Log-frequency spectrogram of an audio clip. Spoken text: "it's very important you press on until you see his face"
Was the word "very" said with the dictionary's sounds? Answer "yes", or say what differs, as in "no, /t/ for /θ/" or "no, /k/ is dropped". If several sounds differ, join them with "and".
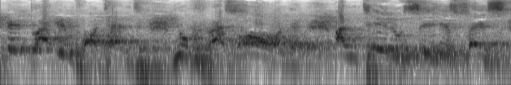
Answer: no, /ɹ/ is dropped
